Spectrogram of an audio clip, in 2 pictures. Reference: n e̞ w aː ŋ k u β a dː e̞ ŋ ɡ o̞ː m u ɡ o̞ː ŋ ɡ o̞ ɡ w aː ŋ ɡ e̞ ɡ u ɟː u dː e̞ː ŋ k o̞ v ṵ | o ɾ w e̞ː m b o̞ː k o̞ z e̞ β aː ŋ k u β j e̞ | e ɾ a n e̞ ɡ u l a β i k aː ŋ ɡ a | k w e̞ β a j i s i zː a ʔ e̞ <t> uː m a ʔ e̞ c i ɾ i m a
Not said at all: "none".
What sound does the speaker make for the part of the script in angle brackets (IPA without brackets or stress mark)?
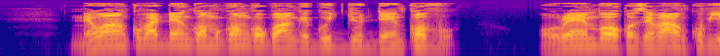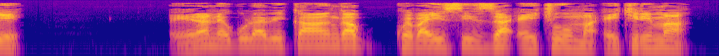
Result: c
